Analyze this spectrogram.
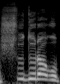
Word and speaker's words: SCHD: 이름이 영어라서 어렵게 느껴지실 수 있는데 발음은 그냥 슈드라고 부르시면 됩니다.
